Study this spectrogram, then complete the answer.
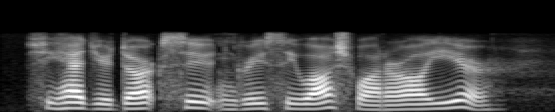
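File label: speech female clean; dereverb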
